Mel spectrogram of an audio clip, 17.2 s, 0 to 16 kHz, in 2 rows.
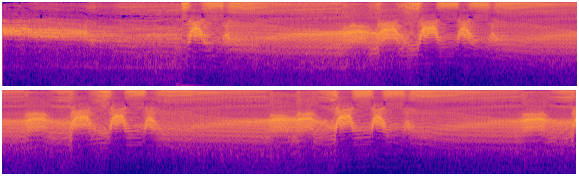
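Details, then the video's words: Cicada singing up close at a Meiji-era wooden inn garden, 7 August 2020, getting agitated as a person approaches; steady high hissing buzz with louder pulsing surges repeated about every second. "その本人はどこにいんのかな?あ、いた、いた。泣いてる、泣いてる。"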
